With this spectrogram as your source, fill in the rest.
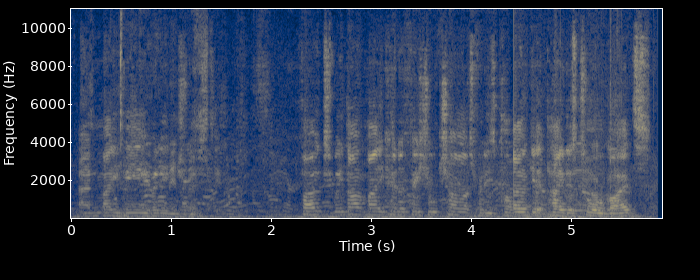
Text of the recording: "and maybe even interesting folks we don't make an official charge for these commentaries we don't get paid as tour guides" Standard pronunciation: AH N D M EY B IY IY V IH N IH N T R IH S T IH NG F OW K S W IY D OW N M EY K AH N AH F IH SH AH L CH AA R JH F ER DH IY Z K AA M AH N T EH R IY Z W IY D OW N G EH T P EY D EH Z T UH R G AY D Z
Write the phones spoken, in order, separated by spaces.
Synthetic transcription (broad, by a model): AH N M EY B IY IY V IH N IH N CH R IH S T IH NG F OW K S W IY D OW N M EY K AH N AH F IH SH AH L CH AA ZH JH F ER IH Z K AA AH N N G EH T P EY D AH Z T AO L G AY D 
